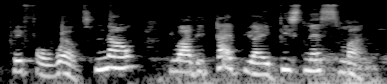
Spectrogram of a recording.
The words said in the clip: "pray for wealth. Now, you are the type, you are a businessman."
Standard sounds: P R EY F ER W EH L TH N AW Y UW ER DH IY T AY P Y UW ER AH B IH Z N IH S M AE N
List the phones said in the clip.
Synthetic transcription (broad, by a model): P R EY F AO W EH L T N AW Y UW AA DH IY T AY P Y UW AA AH B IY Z N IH S M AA N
